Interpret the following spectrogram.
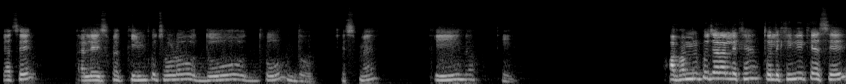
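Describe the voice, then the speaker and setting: Bright-voiced woman teaching math. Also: mid-range voice, measured pace, pauses often, poor audio. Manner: repeats steps and asks herself questions, corrects slips. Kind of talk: explaining a math lesson step by step.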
